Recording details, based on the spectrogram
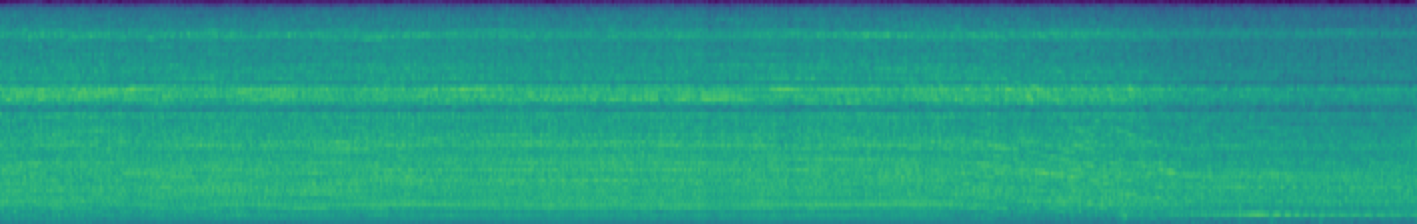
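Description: Engine running with a steady high-pitched whine and faint chatter over it, the kind a worn pulley bearing makes; source not pinned down. Cause suspected, not confirmed.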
